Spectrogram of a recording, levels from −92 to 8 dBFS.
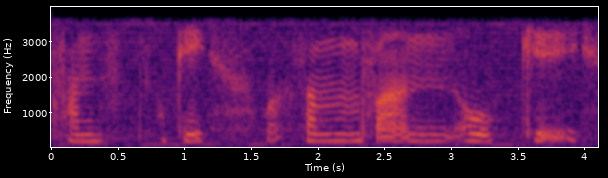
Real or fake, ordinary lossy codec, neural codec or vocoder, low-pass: real; none; none; 3.6 kHz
